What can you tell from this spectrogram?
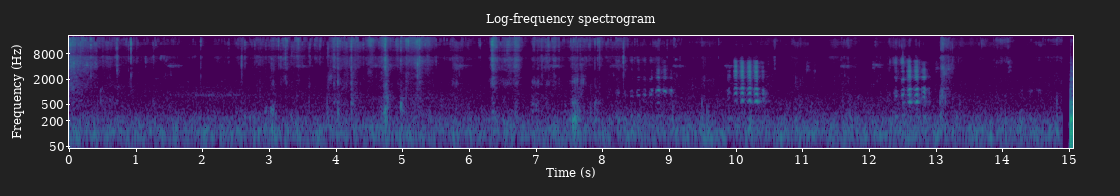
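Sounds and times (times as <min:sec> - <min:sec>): goat bleating: 0:08.4 - 0:09.1, 0:09.9 - 0:10.6, 0:12.3 - 0:13.0.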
